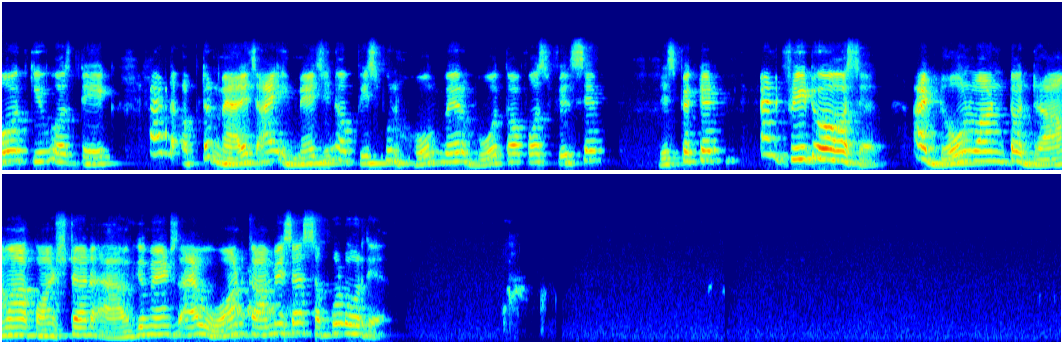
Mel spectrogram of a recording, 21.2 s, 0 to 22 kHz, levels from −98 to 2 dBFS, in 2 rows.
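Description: The room background drops away abruptly at 1.01 to 1.34 s, sinking by about 40 dB before returning. This is background gated by the echo canceller: while the far side's sound played through the loudspeaker, the canceller pulled the microphone down hard, taking the ambient sound with it. Just after, from 1.43 to 1.68 s, a faint delayed copy of the speech trails the original by 150 ms, sitting around 15 dB below it. This is an echo leak, likely from a loudspeaker whose pickup the echo canceller failed to fully remove, so part of it was sent back down the line. The background gating returns at 4.01 to 4.86 s with a dip of about 37 dB. The echo leak reappears from 7.23 to 7.88 s, again 150 ms late and well under the main speech. Further gating holes, each near 40 dB deep, open at 8.76 to 9.05 s, briefly at 14.44 to 14.58 s, and at 15.79 to 16.29 s, each lasting from a fraction of a second to half a second as the canceller clamps down and then releases.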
